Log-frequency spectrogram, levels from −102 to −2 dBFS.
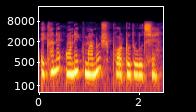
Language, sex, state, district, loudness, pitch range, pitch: Bengali, female, West Bengal, Alipurduar, -13 LUFS, 215-265 Hz, 230 Hz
